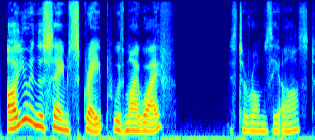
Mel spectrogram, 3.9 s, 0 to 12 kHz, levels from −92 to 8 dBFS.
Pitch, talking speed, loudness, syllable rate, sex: 185 Hz, 185 wpm, -19 LUFS, 5.2 syllables/s, female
